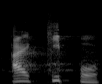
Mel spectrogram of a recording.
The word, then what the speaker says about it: Arquipo: esposa de Filemon e desculpa arquipo que é um proparoxítona acentuada né como não tem acento então é arquipo arquivo provavelmente é o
